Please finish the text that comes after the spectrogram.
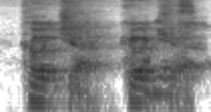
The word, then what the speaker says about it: Coche: Yeah, I texted her and asked her how to pronounce her name. So she said Cocha.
